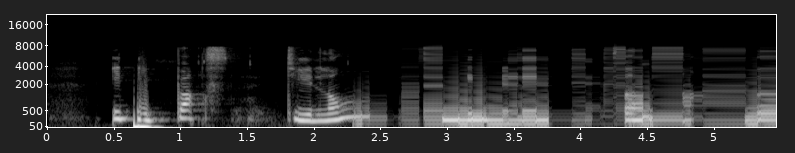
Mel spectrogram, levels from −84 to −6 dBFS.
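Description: At 0.65 s a phantom power thump runs to about 0.79 s. A supply was switched on or off on a live input, and the voltage step passed through the coupling capacitors as a deep thud that dies away within about 31 ms. On the waveform it shows as a single large, lopsided excursion that settles quickly. On the spectrogram it is a short, dark smear concentrated in the lowest frequencies.

From 2.29 s to the end of the clip, essentially all of the speech is replaced by robotic sound from repeated short buffers. The voice becomes a stiff, metallic buzz locked at 100 Hz that still roughly follows the syllables. The likely cause is audio arriving too seldom, so the software loops a 10 ms fragment of the last audio while the real signal is skipped. The spectrogram shows rigid horizontal harmonic lines spaced at 100 Hz, and the waveform shows an identical short pattern repeating.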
